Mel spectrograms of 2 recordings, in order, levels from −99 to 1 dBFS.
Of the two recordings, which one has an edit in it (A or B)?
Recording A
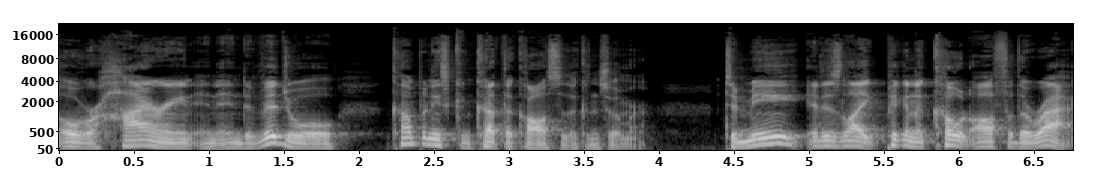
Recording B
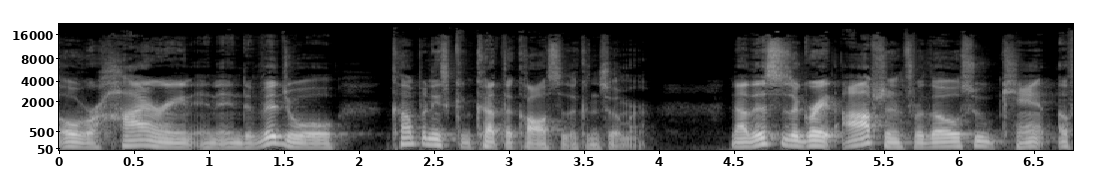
A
